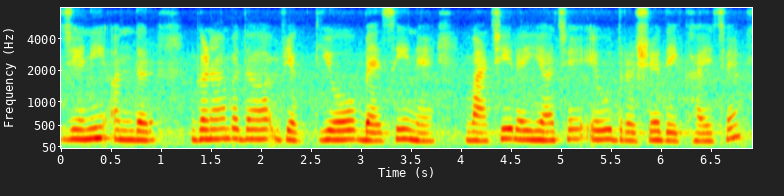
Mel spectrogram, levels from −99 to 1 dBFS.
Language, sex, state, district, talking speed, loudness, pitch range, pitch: Gujarati, female, Gujarat, Valsad, 115 wpm, -17 LUFS, 180-205 Hz, 195 Hz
